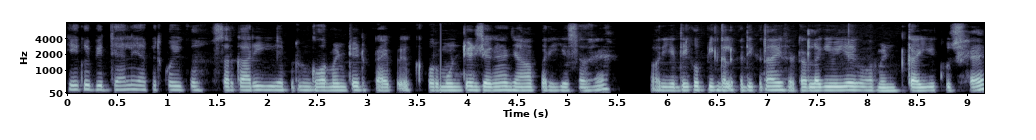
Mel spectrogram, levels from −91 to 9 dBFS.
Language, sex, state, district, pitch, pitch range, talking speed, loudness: Hindi, male, Uttar Pradesh, Gorakhpur, 150 Hz, 145-160 Hz, 255 wpm, -17 LUFS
